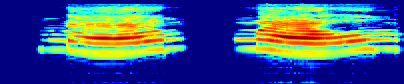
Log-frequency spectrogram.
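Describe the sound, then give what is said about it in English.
Two drawn-out meows, each under a second and separated by a short pause, voiced clearly by a person imitating pet cats that meow as if saying "mom", with a slight bending rise and fall in pitch. “My cats literally meow mom. I just they're like”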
